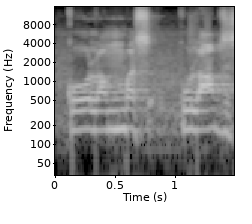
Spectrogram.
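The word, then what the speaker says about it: Coulomb: ligand which follow the कूलम्ब्स से बोलते हो कूलम्ब्स लॉ, कूलम्ब्स लॉ, यहाँ बी साइलेंट होता है, कूलम्ब्स लॉ कूलम्ब के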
